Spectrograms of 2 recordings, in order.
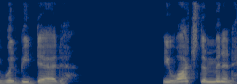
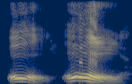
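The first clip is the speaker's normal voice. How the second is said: rising cry; 10 semitones higher, 15 dB louder than usual. Acted. Narration climax.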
